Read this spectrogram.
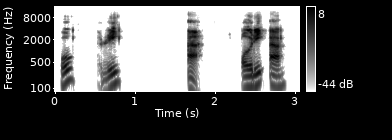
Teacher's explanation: آگے قری'a, یہاں بھی حمزہ ہی پڑی جائے گی, اور قو اور ری لمبی آواز ہوگی 1 سیکنڈ, قو ری آ, قری'a, تینوں ساؤنڈ 1 سیکنڈ.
